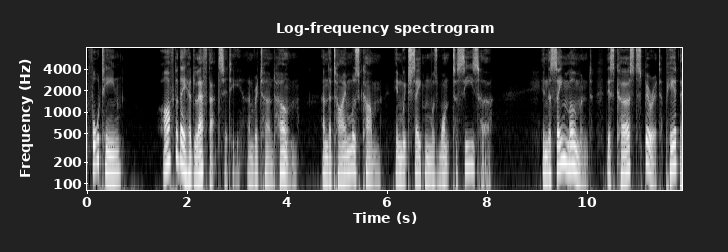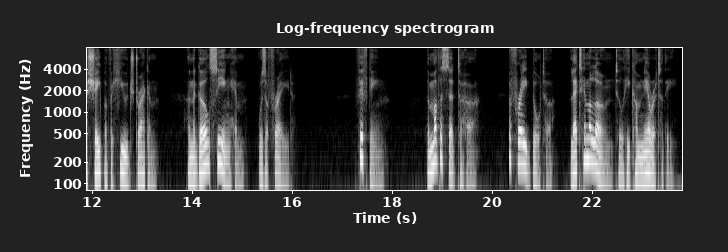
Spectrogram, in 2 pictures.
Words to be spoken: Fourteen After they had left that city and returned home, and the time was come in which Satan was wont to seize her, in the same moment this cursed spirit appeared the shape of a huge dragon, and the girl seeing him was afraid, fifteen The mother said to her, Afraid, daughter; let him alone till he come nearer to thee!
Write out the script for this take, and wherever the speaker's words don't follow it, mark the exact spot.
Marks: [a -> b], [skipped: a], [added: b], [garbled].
Fourteen After they had left that city and returned home, and the time was come in which Satan was wont to seize her, in the same moment this cursed spirit appeared the shape of a huge dragon, and the girl seeing him was afraid, fifteen The mother said to her, Afraid, daughter; let him alone till he come nearer to thee!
